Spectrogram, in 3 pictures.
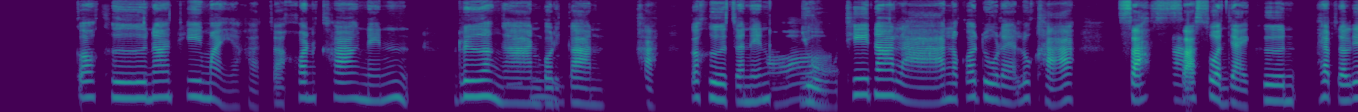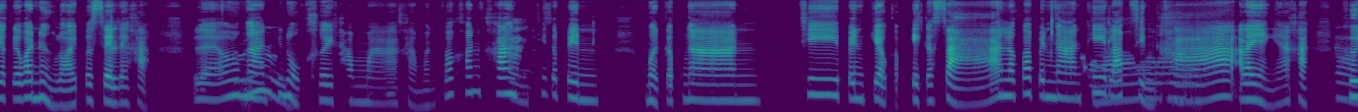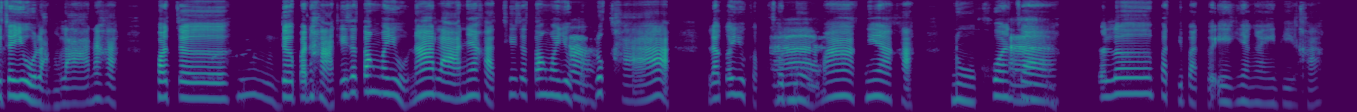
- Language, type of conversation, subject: Thai, advice, เมื่อคุณได้เลื่อนตำแหน่งหรือเปลี่ยนหน้าที่ คุณควรรับมือกับความรับผิดชอบใหม่อย่างไร?
- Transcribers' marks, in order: other background noise; other noise; tapping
